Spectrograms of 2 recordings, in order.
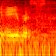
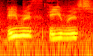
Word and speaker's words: Aerith: And yes, I say Aerith. Aerith, you do you, but that's the pronunciation I heard when I first again with the Kingdom Hearts.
